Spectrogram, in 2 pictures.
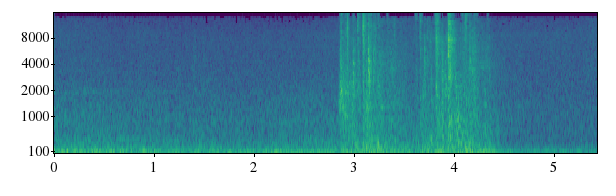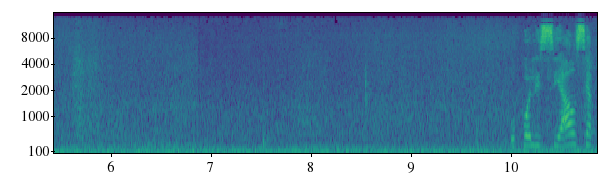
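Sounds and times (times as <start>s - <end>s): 
steady low rumble on a ferry deck: 0.0s - 10.8s
rear doors of vans unlatching and swinging open on a ferry deck: 2.8s - 5.7s
speech: 10.2s - 10.8s.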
